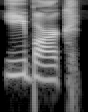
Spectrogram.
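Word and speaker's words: eBARQ: And I would like you to complete what's called the eBARC survey. And that is spelled E-B-A-R-Q.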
